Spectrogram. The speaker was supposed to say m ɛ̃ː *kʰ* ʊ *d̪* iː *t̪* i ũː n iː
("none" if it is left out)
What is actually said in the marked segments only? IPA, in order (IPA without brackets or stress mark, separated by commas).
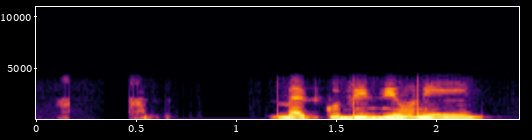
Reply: k, d̪, d̪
